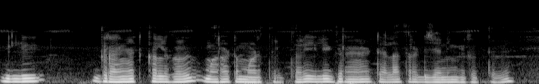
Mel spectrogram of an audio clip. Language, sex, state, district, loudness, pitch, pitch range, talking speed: Kannada, male, Karnataka, Koppal, -15 LUFS, 120 Hz, 110-130 Hz, 120 wpm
